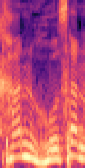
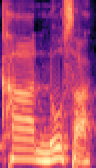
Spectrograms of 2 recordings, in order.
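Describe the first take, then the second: First: An h sound is heard after the n. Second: The n runs straight into the vowel, no h. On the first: The speaker calls it wrong. "এটা খান হোসা না হয়ে" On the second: The speaker calls it right. "এটা হবে খানোসা"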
